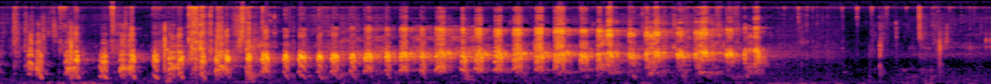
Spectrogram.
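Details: Chukar partridge kept as a fighting bird in Shahritus, Tajikistan: a long run of rapid, harsh chuckling notes, about three per second, building into a steady repeated chatter for over seven seconds, then stopping.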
